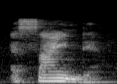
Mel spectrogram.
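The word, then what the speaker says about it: assigned: Which may वी असाइंड, असाइंड ए जी एन को एन बोलते हैं, यहाँ पर जो एन है जी एन में एन जो है ये यहाँ पर एन ही उच्चारण होता है। जी जो है हमारा एक्चुअली साइलेंट लेटर है, आई का उच्चारण आई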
